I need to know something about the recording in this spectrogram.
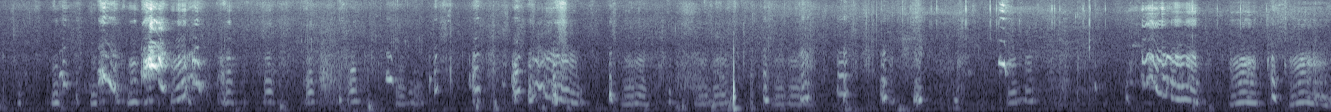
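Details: Louisiana litter of Poodle puppies slightly over two weeks old, many overlapping thin whines and squeaks forming a steady chorus, with a louder wavering cry toward the end.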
